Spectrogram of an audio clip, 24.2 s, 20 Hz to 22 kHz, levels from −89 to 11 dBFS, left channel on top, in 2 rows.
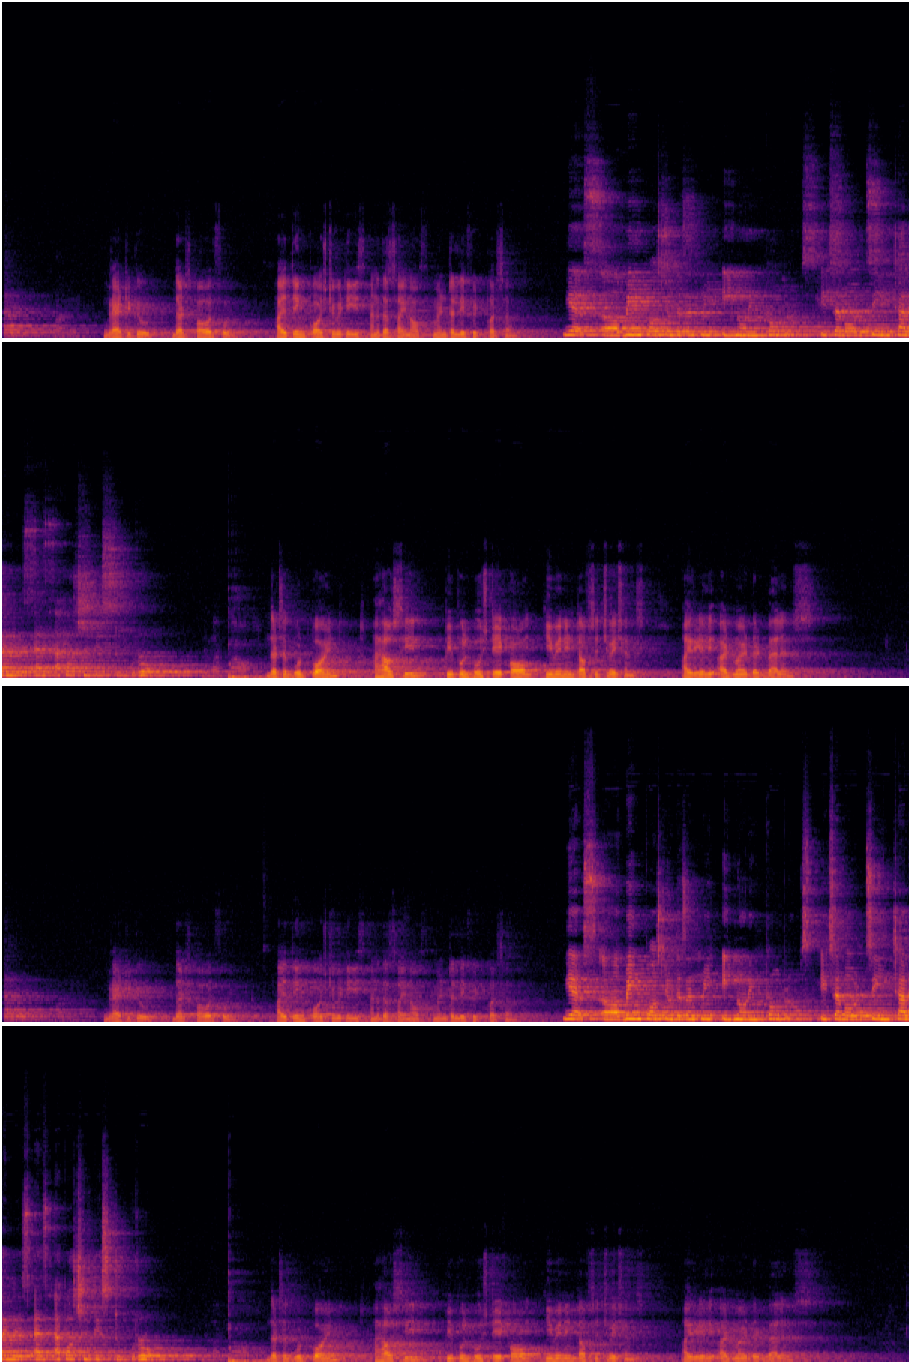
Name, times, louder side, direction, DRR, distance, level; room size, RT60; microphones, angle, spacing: voice 1, 1.3-2.0 2.3-3.1 3.6-6.9 14.8-16.6 17.0-20.6 21.1-22.9, left 4 dB, 35° left, 8 dB, 0.3 m, -23 dB
voice 2, 7.5-14.1 15.1-15.2, right 3 dB, 90° right, 2 dB, 0.9 m, -19 dB
15.5 x 9.5 x 9.3 m, 2.8 s
head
